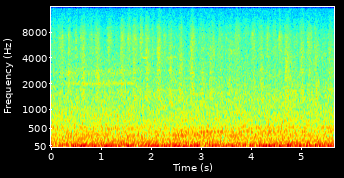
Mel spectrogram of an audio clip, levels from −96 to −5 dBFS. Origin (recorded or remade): recorded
